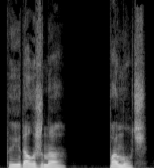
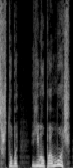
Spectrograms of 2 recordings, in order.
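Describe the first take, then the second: First: Slow, strained words; labored speech. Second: Said in the usual way. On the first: A narrator's reading. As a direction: force each word out slowly. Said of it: "выговорил он".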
